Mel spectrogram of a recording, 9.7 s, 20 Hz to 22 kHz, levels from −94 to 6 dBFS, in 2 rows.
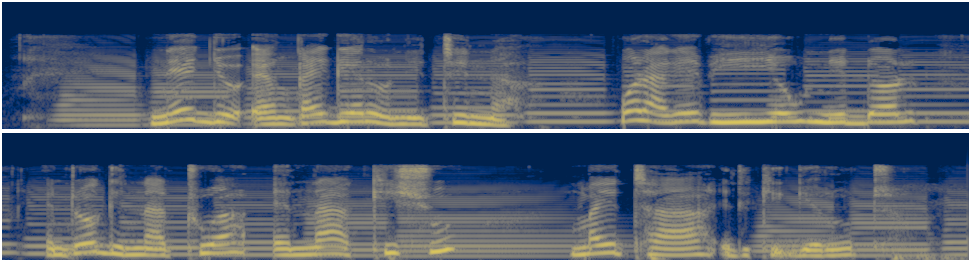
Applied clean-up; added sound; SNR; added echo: none; Wind instrument, woodwind instrument; 14 dB; none.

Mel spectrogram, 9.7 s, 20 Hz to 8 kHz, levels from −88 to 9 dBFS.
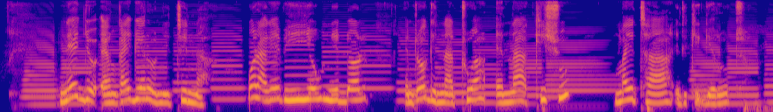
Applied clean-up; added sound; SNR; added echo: classical method Wiener filter.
